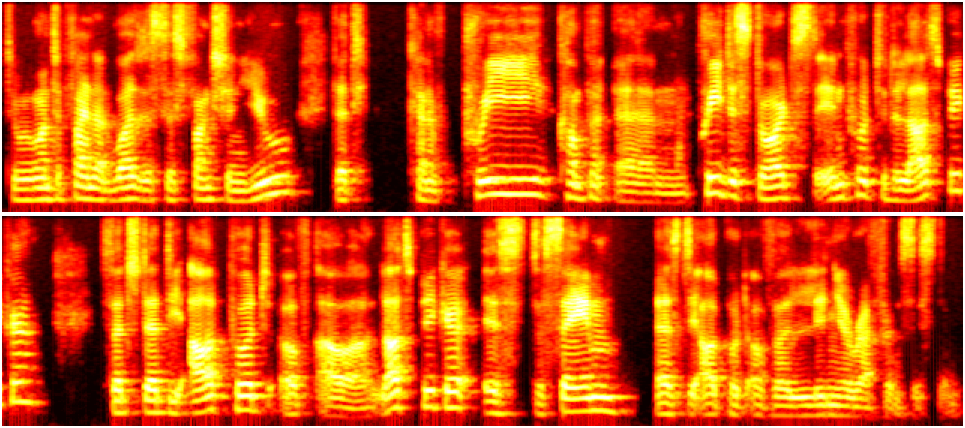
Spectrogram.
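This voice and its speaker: A man's voice: mid-range voice, sing-song, moderate pace. A man lecturing at a seminar in an informal, hesitant way, thinking aloud as he explains technical material step by step.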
